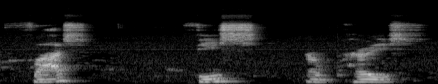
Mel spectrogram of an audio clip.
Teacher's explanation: and the sound is sh, without voice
